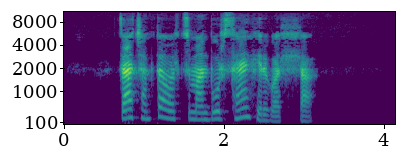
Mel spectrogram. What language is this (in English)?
Mongolian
